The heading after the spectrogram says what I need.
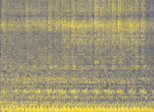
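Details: Tractor with repainted hood, heard running from the outside: steady, even diesel chug about eight pulses a second, no misses or knocks; healthy idle ready for work.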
